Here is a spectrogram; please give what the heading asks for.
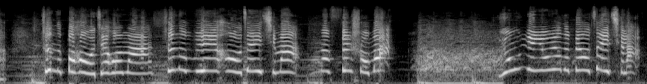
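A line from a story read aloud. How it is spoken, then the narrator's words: Feigned hysterical shouting. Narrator (Chinese): 男孩子假装歇斯底里喊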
